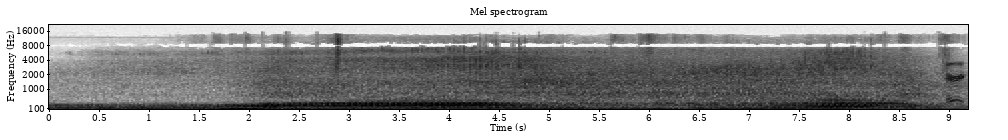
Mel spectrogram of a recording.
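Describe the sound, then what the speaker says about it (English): A very loud truck drives by an outdoor disc golf course, its deep engine rumble rising to a sustained roar and staying loud for several seconds as it passes nearby. "a guy drove by. And he's really cool. He has the loudest truck within a 1 mile radius"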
